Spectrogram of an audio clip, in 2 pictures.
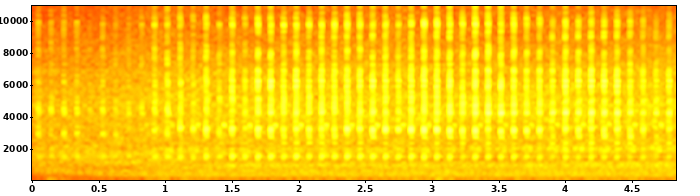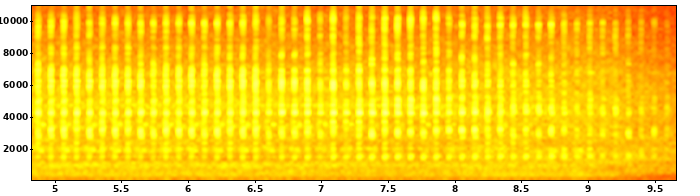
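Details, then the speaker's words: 2013 Kia Forte EX after engine swap, idling on a lift with the mic placed underneath at the tick: sharp metallic ticking about three times a second; loose flexplate because one torque converter bolt was left out. "that's exactly where that kick is coming from it's because we did not put the other torque converter bolt in"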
